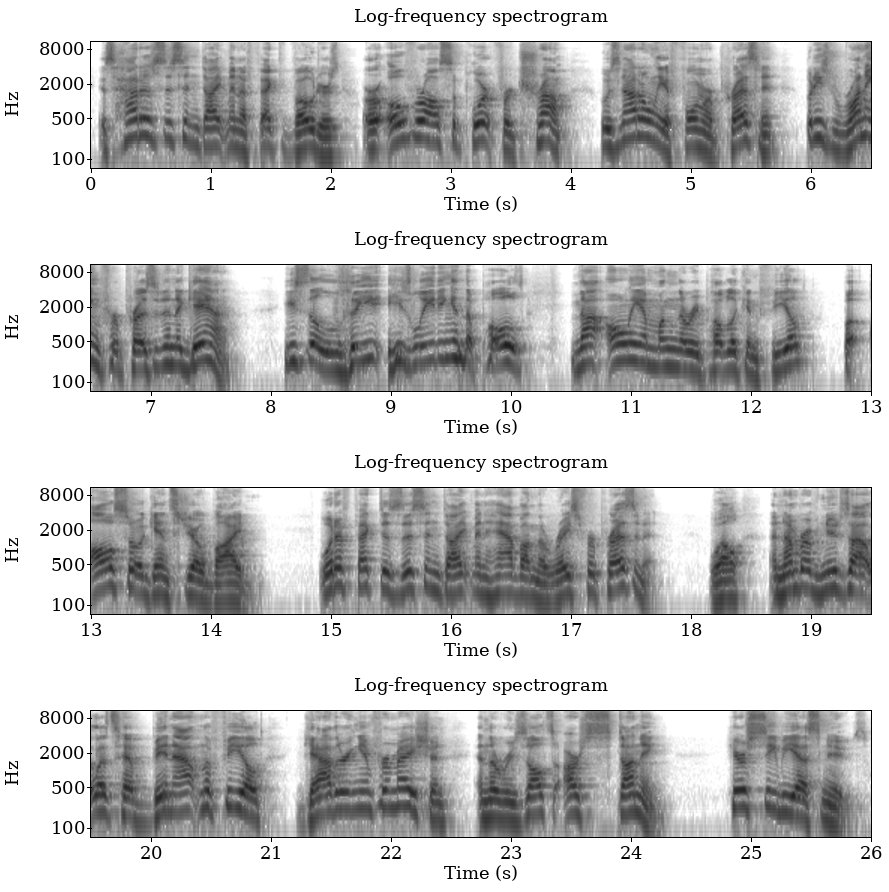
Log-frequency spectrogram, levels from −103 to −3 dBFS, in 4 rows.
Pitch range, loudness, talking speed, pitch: 155-215 Hz, -27 LUFS, 180 wpm, 180 Hz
